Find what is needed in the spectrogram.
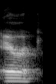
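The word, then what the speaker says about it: Arik: Is it Eric? Eric Armstead. Yeah, Eric. You pronounced it right. It's just spelled with an A.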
